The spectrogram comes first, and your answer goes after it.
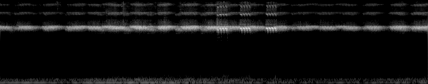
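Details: Cricket calling in a high, shrill, continuous trill that pulses unevenly, growing briefly louder and sharper a little past the two-second mark, with a faint low rumble underneath.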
